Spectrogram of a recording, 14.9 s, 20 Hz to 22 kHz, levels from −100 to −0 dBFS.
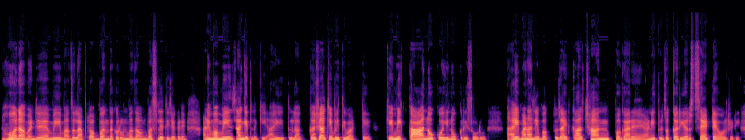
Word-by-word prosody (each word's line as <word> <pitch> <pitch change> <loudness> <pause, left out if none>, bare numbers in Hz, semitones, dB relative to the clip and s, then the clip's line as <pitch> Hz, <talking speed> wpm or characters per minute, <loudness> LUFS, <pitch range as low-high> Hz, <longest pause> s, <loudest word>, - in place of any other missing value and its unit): हो 255 +3 +4
ना, 255 -5 +5
म्हणजे 215 +2 -1
मी 230 +1 +1
माझं 220 0 -2
लॅपटॉप 215 0 -2
बंद 215 -1 0
करून 215 -1 -2
मग 220 0 -1
जाऊन 210 0 -2
बसले 225 +4 -2
तिच्याकडे 190 -2 -6 0.4
आणि 225 0 +1
मग 235 +1 +5
मी 255 +2 +4
सांगितलं 240 -7 +1
की 210 0 -9
"आई 205 -1 -4
तुला 195 -1 -4 0.2
कशाची 260 +2 +1
भीती 230 -3 -1
वाटते? 165 -2 -6 0.3
की 240 0 +2
मी 250 +3 +5 0.2
का 245 0 +8
नको 235 -3 +1
ही 230 0 +2
नोकरी 200 -2 -4
सोडू?" 165 -3 -8 0.5
तर - - -5
आई 255 +1 +4
म्हणाली, 255 -1 +2
"बघ 220 -3 -4 0.2
तुझा 250 +4 0
इतका 265 +1 -1
छान 230 -1 +4 0.2
पगार 195 -3 -1
आहे 175 -2 -4
आणि 195 +3 -1
तुझं 220 +1 -3
कॅरियर 195 -1 0
सेट 220 -2 -1
आहे 185 - +1
अलरेडी 165 - -9
220 Hz, 175 wpm, -23 LUFS, 200-240 Hz, 0.5 s, का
